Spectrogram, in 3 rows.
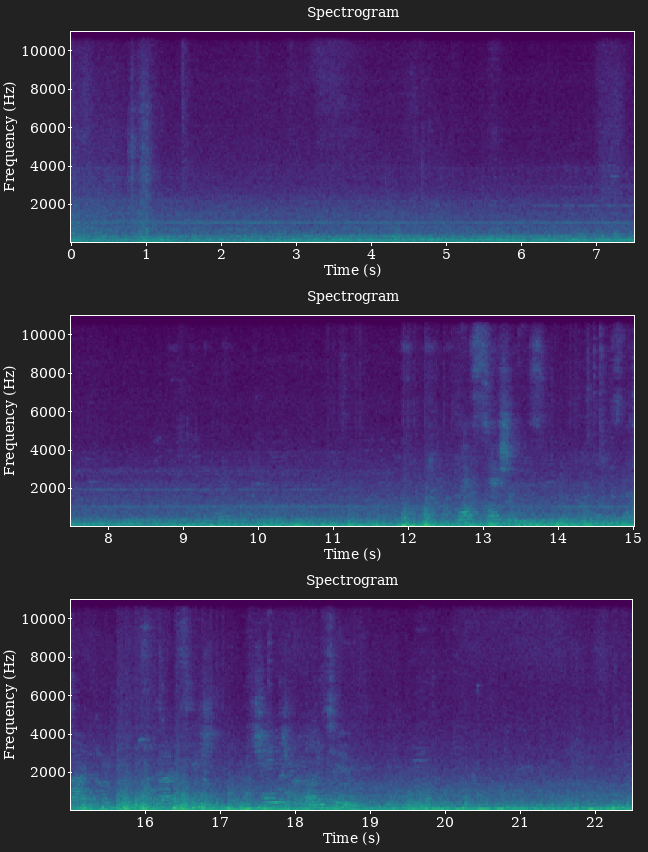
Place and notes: St Patrick Station, Toronto, ON, Canada - Toronto Subway, from St. Patrick to Spadina
Recorded while taking a TTC subway train from St. Patrick station to Spadina station.
Ontario, Canada, 9 October 2019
